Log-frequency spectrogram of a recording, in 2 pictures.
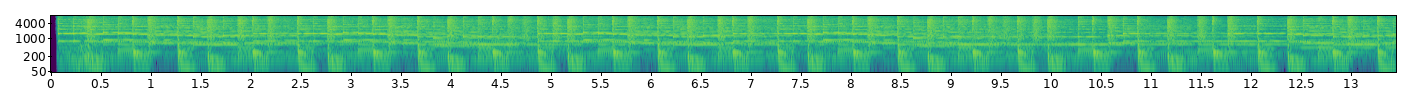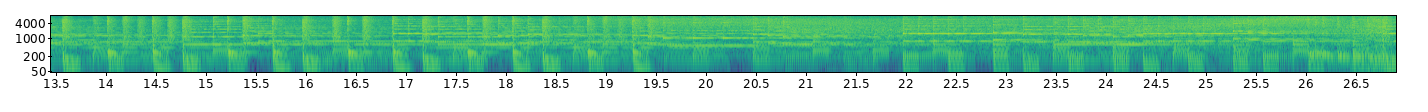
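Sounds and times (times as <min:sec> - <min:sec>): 
instrumental ringtone: 0:00.1 - 0:26.8.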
